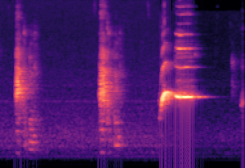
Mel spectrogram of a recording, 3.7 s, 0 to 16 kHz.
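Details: Pet African grey parrot indoors, kept since December 2020, recorded September 14, 2024, talking: two short speech-like syllables about a second apart, then a long clear whistled note holding level before fading, another whistle starting at the end.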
